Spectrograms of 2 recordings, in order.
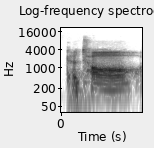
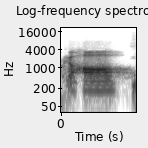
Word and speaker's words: Cathal: Uh, so I I saw the uh, the word cathal, and some people will say it's pronounced catal or cahal, but you know what? It's my affiliate. I'll pronounce it however I want to.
